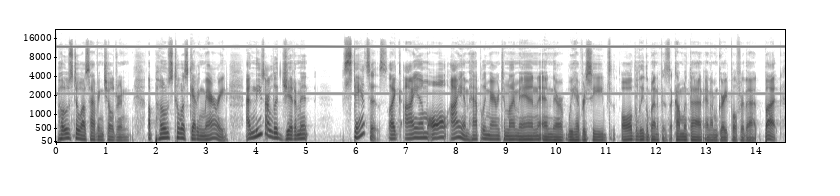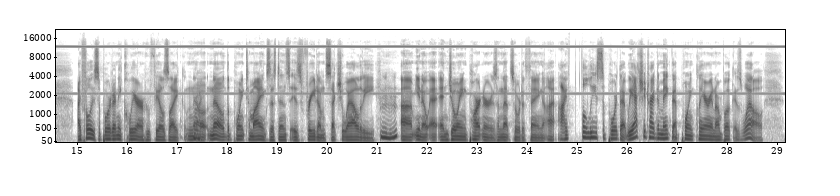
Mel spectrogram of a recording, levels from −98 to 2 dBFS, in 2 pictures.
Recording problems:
high-pitched whine; loud; throughout; 12 kHz, 9 dB below the speech

